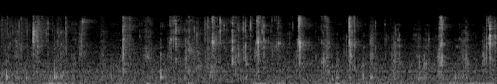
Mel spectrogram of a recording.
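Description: Close-miked chewing of soy-glazed fried chicken: a run of irregular wet clicks and smacks, several a second.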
